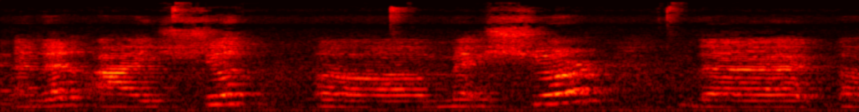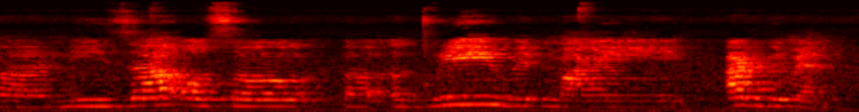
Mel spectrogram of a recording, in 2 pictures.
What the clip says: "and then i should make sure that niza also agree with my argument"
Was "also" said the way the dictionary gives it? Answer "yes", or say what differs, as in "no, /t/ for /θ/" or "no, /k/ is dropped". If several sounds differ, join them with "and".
yes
